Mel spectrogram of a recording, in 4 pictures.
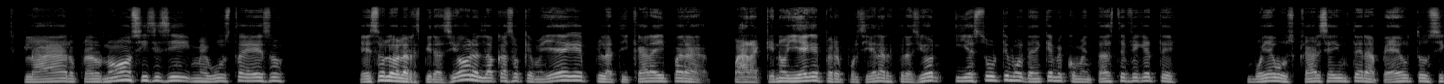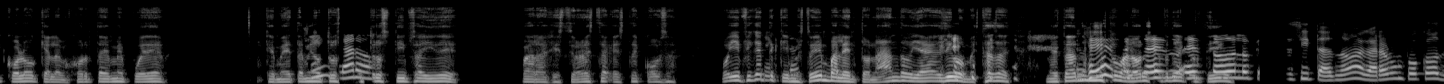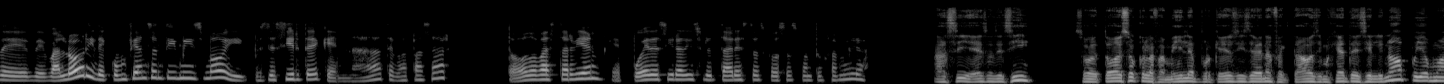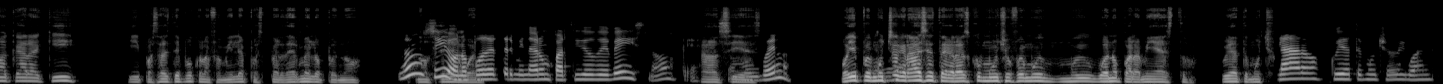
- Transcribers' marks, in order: chuckle; unintelligible speech
- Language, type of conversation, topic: Spanish, advice, ¿Cómo puedo manejar la preocupación constante antes de eventos sociales?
